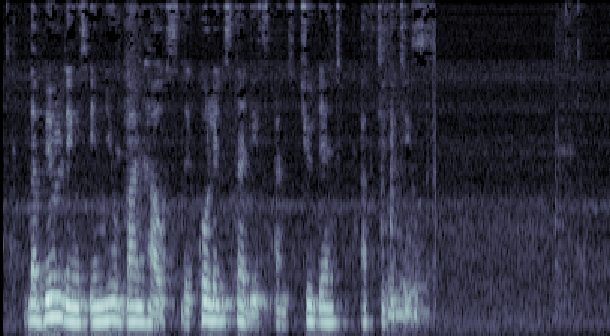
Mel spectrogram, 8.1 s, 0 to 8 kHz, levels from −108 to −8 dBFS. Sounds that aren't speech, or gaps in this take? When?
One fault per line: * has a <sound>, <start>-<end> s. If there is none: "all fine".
all fine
